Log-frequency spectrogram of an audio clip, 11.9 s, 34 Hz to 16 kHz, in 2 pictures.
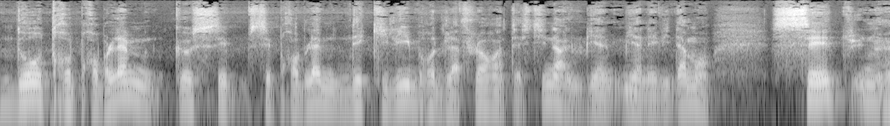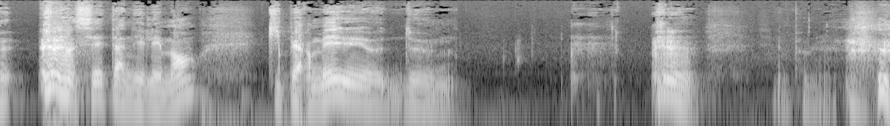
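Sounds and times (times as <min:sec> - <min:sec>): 
speech: 0:00.1 - 0:09.0, 0:09.7 - 0:11.8
throat clearing from a scratchy, irritated throat: 0:09.8 - 0:10.6.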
